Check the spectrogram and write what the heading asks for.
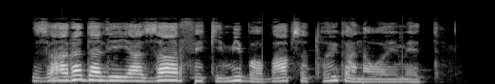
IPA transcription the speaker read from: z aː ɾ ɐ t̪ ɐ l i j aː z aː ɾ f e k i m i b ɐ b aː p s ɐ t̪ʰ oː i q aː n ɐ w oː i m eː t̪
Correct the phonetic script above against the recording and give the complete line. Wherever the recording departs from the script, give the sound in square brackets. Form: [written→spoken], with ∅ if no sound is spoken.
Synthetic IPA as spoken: z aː ɾ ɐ [t̪→d̪] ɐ l i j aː z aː ɾ f e k i m i b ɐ b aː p s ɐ t̪ʰ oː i [q→k] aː n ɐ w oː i m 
